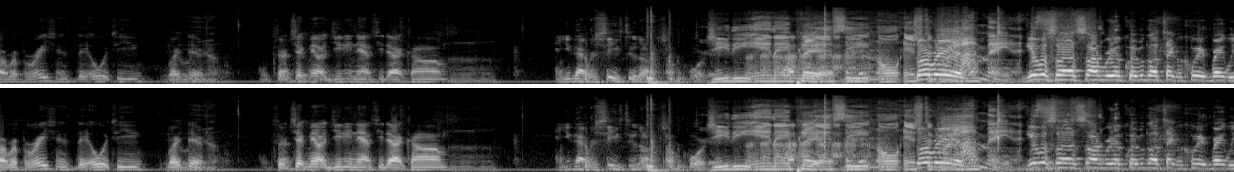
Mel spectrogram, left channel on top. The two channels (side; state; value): both; normal; correlation 0.82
